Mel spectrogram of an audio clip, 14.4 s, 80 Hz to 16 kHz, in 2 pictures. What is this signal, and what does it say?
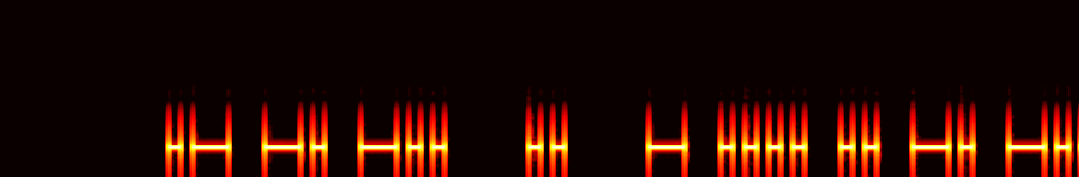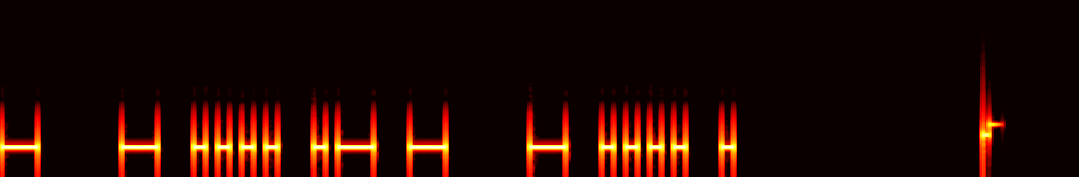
Morse code, heard as a keyed tone, about 15 wpm, 700 Hz. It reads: AND I THINK THAT THE
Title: Sets of 5 Words 15wpm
